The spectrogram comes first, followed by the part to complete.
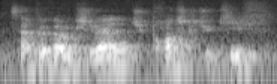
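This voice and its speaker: A man's voice: mid-range voice, level tone, fast talker, dark tone. An easygoing man hosting a casual interview, his questions slangy and a little rambling. He sits back from the mic, and the sneaker store gives him a strong, roomy echo over a faint hiss. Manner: easygoing, slangy, thinks aloud. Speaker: interviewer host. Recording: echoey store from far off.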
